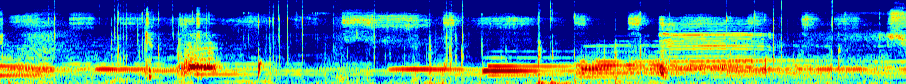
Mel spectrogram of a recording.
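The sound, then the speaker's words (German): A sheep bleats several times in a row, nasal, wavering cries, layered over a busy backdrop of synthetic video game sound effects. “Ja, ah, da oben ist nur eine Kuh. So, danke. Und ein Schaf.”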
